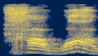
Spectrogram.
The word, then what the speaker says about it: Chawa: The Bible calls her Chawa with a W, which means to speak life.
